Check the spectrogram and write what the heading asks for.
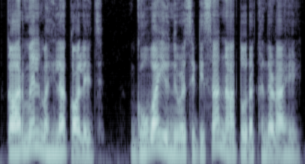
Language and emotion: Sindhi, neutral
